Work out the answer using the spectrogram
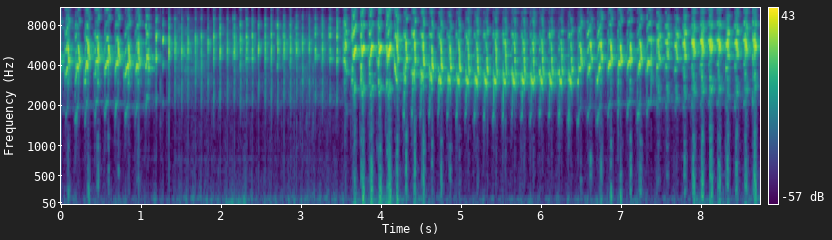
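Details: Long ngekek trill of a lovebird used as training material for other birds; fast repeated chattering notes, softer in the first half, then louder and denser from the middle onward, with slight pitch shifts.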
